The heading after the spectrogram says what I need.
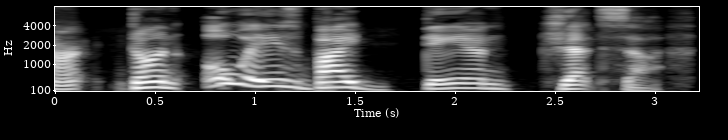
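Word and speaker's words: Grzeca: Artwork, the can art, done always by Dan Jetsa. I believe I pronounced that right. It's spelled different. It's spelled G-R-Z-E-C-A, but I did a little snooping on his Instagram, right?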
